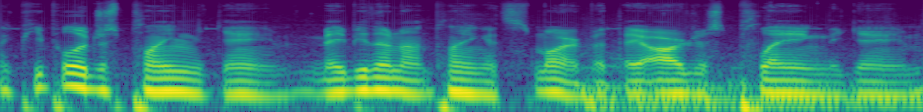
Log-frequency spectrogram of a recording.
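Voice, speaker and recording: A man is speaking at a moderate pace. His pitch is fairly low. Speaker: gaming YouTuber. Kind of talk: gameplay commentary. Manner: monotone.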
